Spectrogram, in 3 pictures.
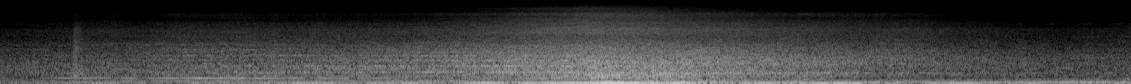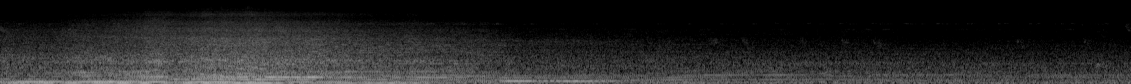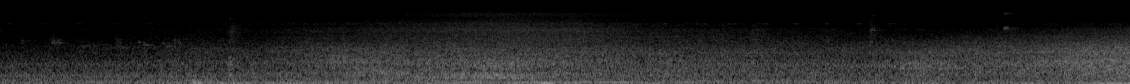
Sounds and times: Traffic Sound 0:00.0 - 0:33.9
Train traveling through 0:00.0 - 0:33.9

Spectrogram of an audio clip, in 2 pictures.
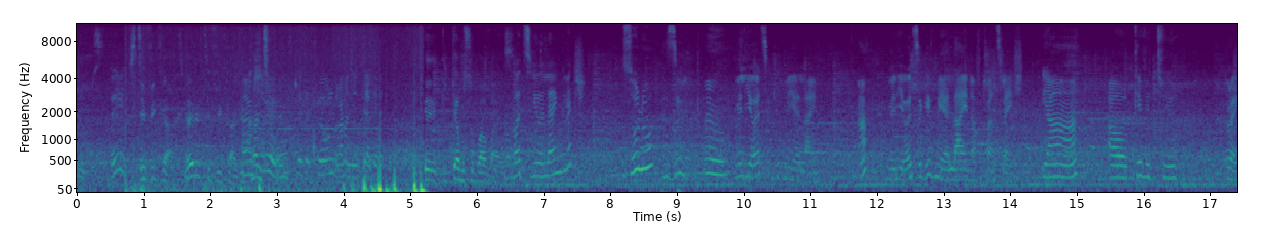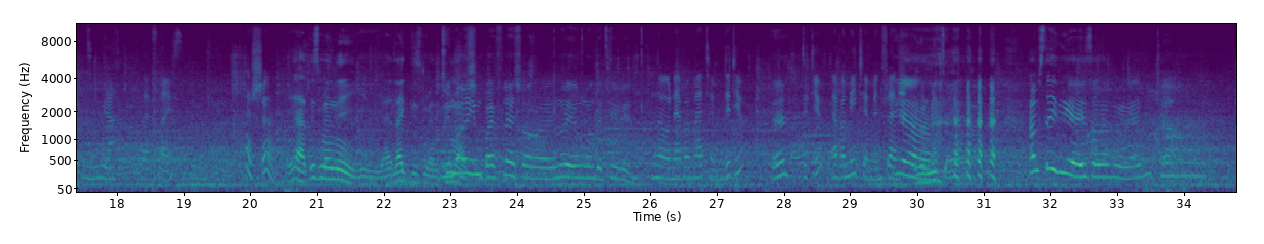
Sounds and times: read sentences 0:29.7 - 0:31.6

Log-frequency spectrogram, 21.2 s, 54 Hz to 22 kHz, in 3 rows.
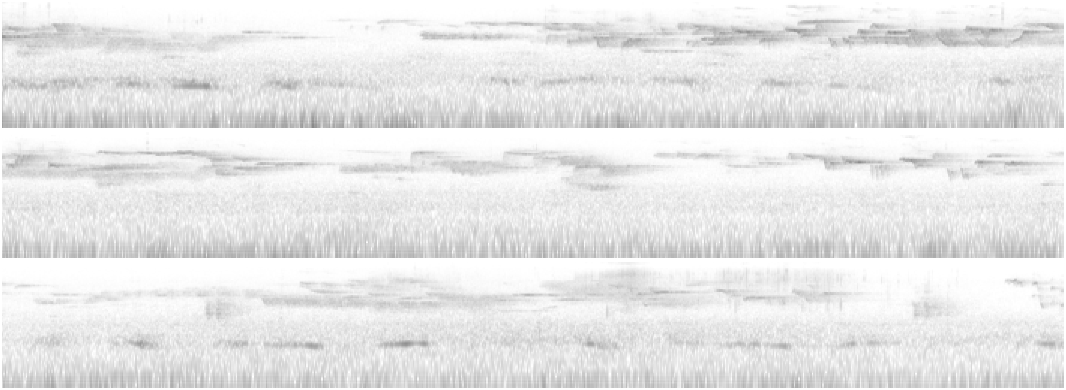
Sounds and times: birds sing in the forest 0:00.0 - 0:21.2
person is working in a garden 0:14.2 - 0:21.2

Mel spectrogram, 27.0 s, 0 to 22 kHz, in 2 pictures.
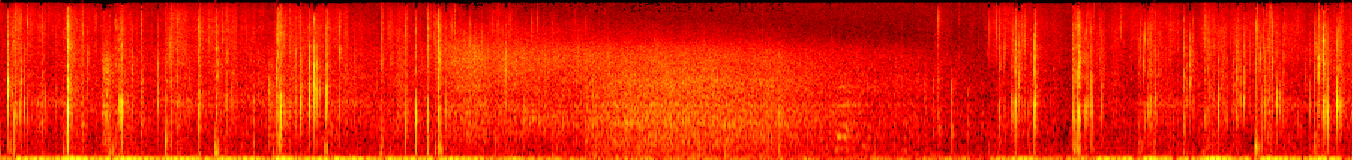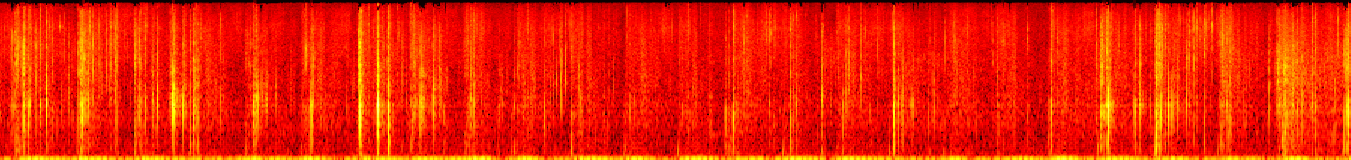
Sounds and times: trees are breaking all over 0:00.0 - 0:14.4
frozen rain 0:00.0 - 0:19.4
frozen rain 0:21.0 - 0:27.0
trees are breaking all over 0:24.8 - 0:27.0

